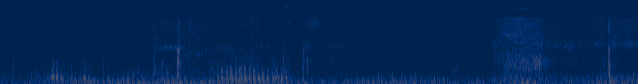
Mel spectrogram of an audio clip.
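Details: Maroshiro, a rescued house cat regressing to kittenish affection in a second-floor cat room, purrs in a rough, continuous rumble, with brief breathy swells and a few handling taps.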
